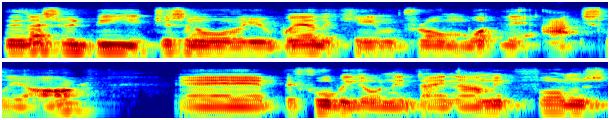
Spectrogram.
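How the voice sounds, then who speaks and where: Over a quiet background, a man with a Scottish accent talks at a moderate pace. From Scotland. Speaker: software implementation consultant. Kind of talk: webinar presentation. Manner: halting, many fillers and repetitions.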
